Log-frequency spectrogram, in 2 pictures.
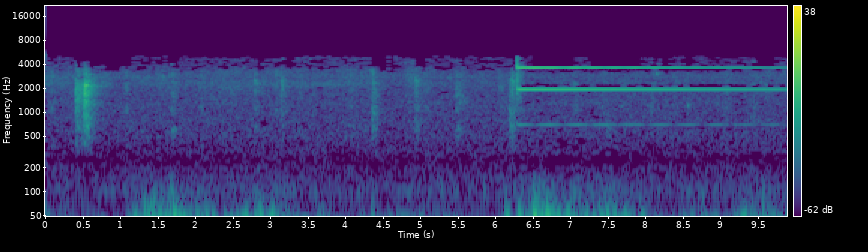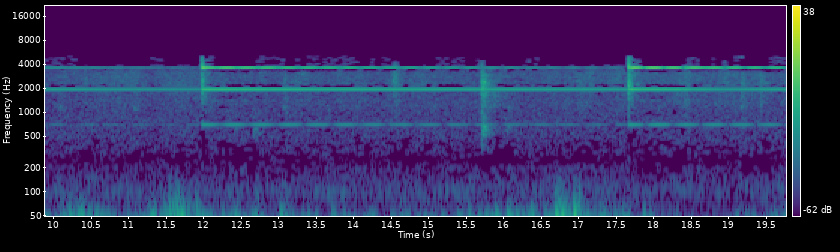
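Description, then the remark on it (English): A meditation gong is struck three times at slow, even intervals to end a meditation, each strike ringing out with a long, sustained shimmering tone over a quiet, low background rumble. “I will now ring the gong 3 times to end the meditation.”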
